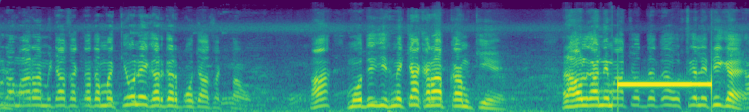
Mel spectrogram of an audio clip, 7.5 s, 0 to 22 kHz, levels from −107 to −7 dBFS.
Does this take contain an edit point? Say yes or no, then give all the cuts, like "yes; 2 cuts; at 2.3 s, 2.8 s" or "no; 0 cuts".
no; 0 cuts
